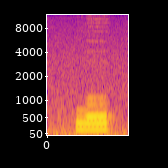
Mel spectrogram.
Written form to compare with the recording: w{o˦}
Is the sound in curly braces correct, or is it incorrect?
correct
